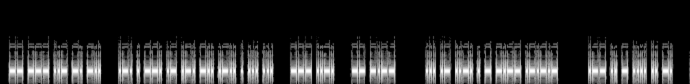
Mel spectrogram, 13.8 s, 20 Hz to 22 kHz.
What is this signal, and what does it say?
Morse code, heard as a keyed tone, about 32 wpm, 650 Hz. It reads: MOUND REGARDLESS OF MY SAFETY. WITHIN
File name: Book Two / 06-Chapter 6 - 32 WPM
